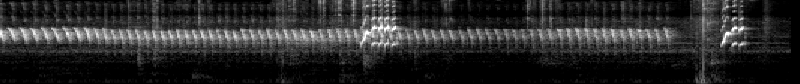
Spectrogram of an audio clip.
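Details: Canary song meant to stir hens toward mating: a sustained high buzzy trill for several seconds, broken by sharp rising upswept notes and a short pause, then another quick upsweep.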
